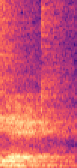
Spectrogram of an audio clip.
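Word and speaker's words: read: I asked her which class C रेड, रेड क्यों मैंने बोला, क्योंकि पास्ट में तीनों फॉर्म एक जैसी होती है, लेकिन पढ़ते रेड है, लिखते स्पेलिंग वही होती है।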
